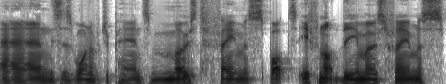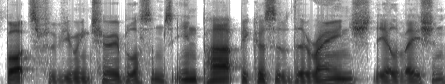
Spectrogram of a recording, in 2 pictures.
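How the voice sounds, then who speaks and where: A man with an Australian accent and a fairly low pitch speaks at a moderate pace in a monotone, flat intonation with hardly any pauses, on a very clean recording with a silent background. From Sydney, Australia. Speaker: podcast co-host. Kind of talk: casual chat.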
